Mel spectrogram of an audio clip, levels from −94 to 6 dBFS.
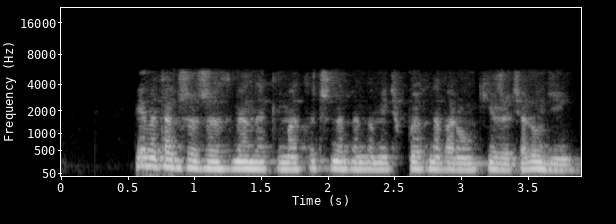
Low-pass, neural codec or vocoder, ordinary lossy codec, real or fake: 5.4 kHz; none; Opus, 24 kbps; real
